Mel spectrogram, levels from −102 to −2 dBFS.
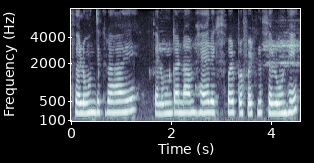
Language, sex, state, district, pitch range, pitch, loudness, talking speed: Hindi, female, Madhya Pradesh, Bhopal, 230-245 Hz, 240 Hz, -13 LUFS, 155 wpm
